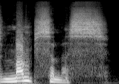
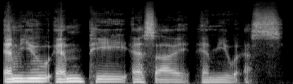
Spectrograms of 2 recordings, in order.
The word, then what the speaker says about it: mumpsimus: The word is mumpsimus. mumpsimus Yeah, like mumps and then i m u s attached to the end. m u m p s i m u s mumpsimus Is that overcoming something?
